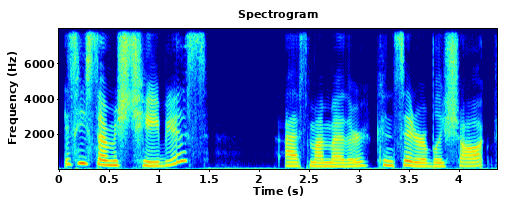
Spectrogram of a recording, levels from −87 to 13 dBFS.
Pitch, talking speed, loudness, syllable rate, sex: 225 Hz, 125 wpm, -19 LUFS, 5.3 syllables/s, female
